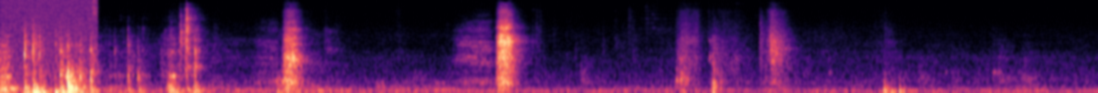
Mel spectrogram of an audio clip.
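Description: A few faint, short knocks and rustles of handling, the loudest about five seconds in, as the drilled hammer head is unclamped from the drill-press vise and picked up.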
